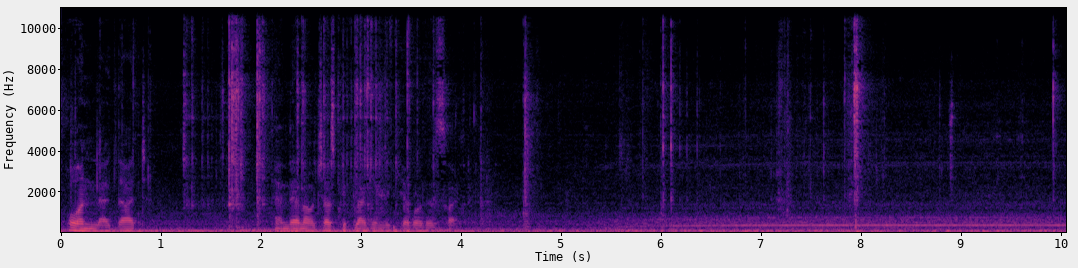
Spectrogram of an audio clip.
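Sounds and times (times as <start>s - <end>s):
faint hum: 0.0s - 10.0s.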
